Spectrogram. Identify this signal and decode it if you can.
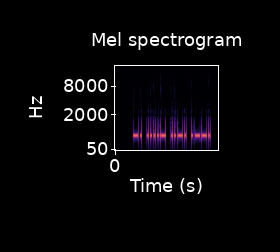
Morse code, heard as a keyed tone, about 34 wpm, 700 Hz. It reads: N4FP
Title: Call Signs Repeated 2x - 35wpm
